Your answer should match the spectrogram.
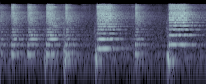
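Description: Synthesizer keyboard playing a bright, plucky techno-style synth sound: a run of about eight short, quick notes.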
